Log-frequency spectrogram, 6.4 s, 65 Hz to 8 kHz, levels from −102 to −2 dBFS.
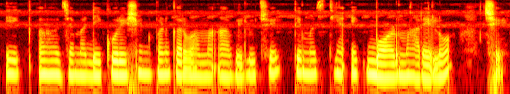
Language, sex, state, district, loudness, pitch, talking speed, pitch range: Gujarati, female, Gujarat, Valsad, -20 LUFS, 180 Hz, 130 wpm, 165-185 Hz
